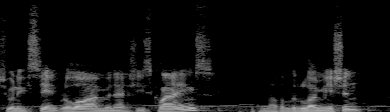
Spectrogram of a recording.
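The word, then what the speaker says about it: Menashe: I'm pretty sure it's Manashi cuz I actually did a cursory amount of research for my last video in that I Googled how to pronounce it. Manashi correctly pronounce the name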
